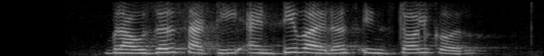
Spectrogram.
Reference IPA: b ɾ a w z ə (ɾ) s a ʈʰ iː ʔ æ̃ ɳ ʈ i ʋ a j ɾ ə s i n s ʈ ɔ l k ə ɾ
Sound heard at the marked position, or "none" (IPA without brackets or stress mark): ɾ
